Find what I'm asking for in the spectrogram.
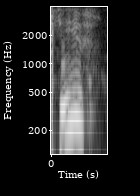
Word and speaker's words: Steve: My name is Steve.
